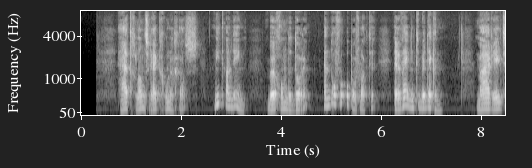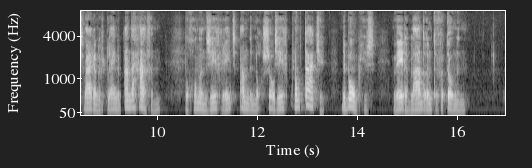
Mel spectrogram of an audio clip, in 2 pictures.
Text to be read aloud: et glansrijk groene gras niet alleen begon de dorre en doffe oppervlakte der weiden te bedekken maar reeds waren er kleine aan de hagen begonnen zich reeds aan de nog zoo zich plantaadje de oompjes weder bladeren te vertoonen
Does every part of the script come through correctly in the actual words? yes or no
yes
